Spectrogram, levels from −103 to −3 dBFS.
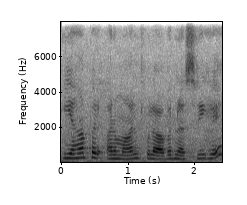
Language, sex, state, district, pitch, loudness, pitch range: Hindi, female, Punjab, Pathankot, 220 Hz, -16 LUFS, 205-245 Hz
